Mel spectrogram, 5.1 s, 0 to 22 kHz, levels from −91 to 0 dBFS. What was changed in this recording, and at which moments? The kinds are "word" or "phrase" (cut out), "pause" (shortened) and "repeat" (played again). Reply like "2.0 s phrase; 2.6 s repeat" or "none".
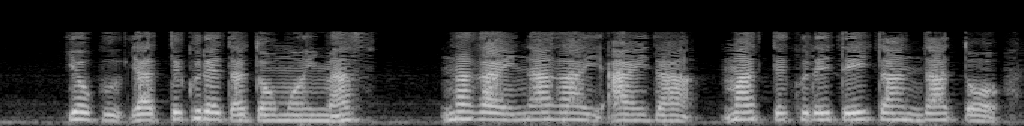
none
